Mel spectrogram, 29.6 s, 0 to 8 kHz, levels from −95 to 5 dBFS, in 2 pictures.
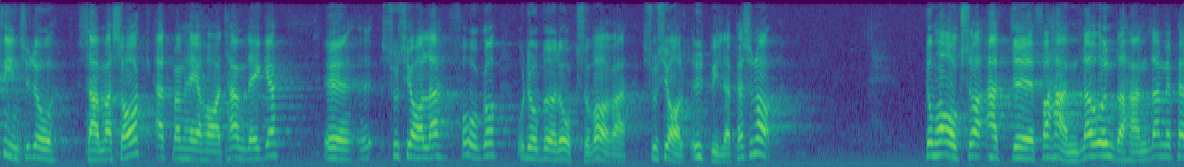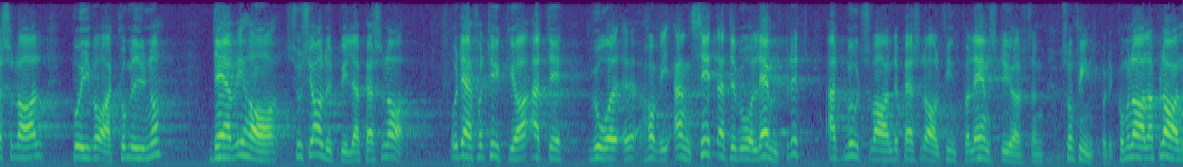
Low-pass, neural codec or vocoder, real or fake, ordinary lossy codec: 7.2 kHz; none; real; AAC, 48 kbps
